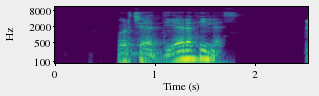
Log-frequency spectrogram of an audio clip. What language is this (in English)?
Kabyle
